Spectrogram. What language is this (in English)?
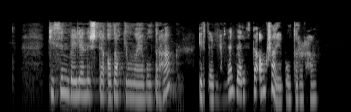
Bashkir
